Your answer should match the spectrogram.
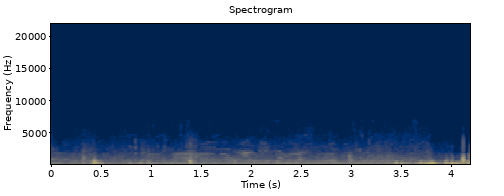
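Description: Steady wind noise on the microphone and the sea aboard a boat, with faint voices of people on board and a few small knocks.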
